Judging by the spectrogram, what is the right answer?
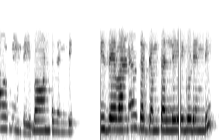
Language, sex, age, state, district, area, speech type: Telugu, female, 60+, Andhra Pradesh, East Godavari, rural, conversation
